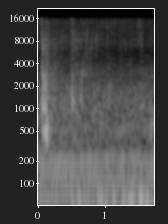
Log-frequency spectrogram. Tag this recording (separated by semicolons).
natural; nature; water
